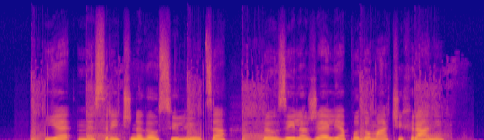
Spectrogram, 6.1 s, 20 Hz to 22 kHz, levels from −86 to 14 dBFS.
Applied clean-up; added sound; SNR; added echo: none; Fart; 15 dB; none.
